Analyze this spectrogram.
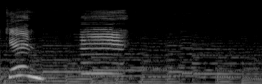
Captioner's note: meow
